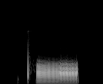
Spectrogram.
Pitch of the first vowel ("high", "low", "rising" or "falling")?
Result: low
